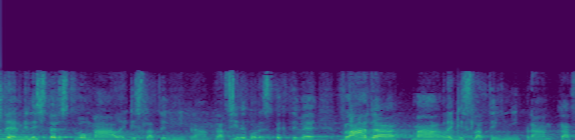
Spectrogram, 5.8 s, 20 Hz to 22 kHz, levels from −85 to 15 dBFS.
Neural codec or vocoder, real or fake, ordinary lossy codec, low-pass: autoencoder, 48 kHz, 128 numbers a frame, DAC-VAE, trained on Japanese speech; fake; AAC, 32 kbps; 10.8 kHz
